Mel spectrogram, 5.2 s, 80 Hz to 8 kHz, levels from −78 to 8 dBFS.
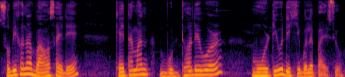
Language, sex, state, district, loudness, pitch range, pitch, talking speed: Assamese, male, Assam, Sonitpur, -15 LUFS, 130-180 Hz, 145 Hz, 115 wpm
